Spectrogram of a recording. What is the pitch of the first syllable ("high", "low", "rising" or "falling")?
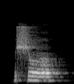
low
